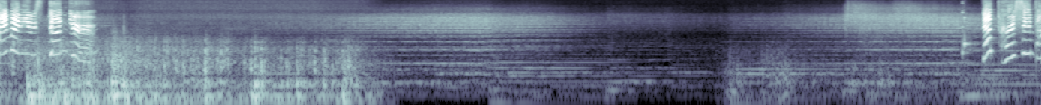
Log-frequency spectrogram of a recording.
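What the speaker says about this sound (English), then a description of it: "Paimon used thunder!" Thunder attack in the video game Genshin Impact, a loud rumbling burst of crackling energy and low booms that fades into soft lingering tones and quiet, with a short sparkling flourish at the end.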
